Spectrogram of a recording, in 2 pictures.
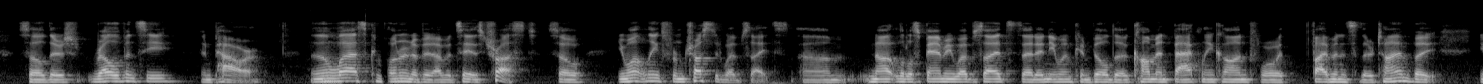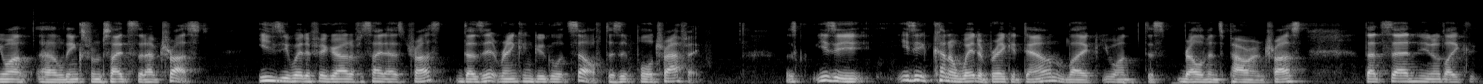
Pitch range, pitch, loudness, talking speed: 110-135 Hz, 120 Hz, -22 LUFS, 190 wpm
